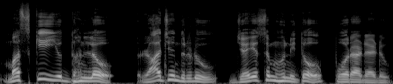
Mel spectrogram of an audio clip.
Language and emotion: Telugu, neutral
